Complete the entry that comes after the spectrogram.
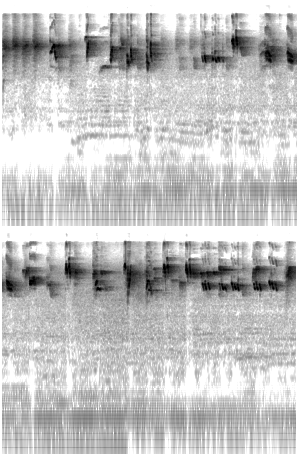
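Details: Indonesian hobbyist's sunbird singing a cricket-filled song: continuous high, sharp chirps and twittering notes in quick bursts, about two per second, over a faint low hum.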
